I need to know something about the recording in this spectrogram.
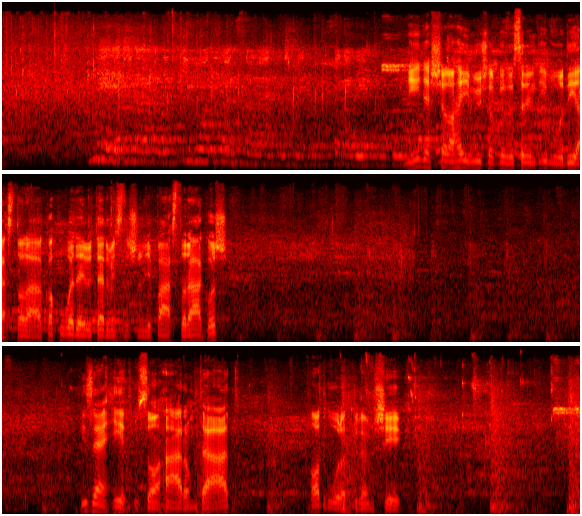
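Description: A crowd of spectators cheers in a large echoing hall.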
